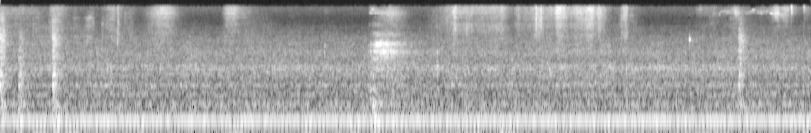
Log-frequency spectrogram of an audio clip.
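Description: A steady low hum, with a faint brief rustle about four seconds in.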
